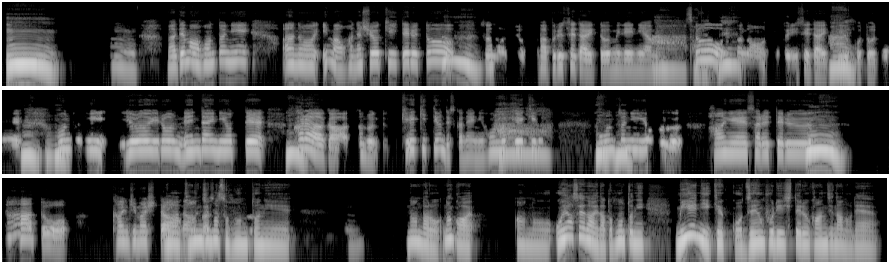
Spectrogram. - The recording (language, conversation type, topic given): Japanese, podcast, 世代によってお金の使い方はどのように違うと思いますか？
- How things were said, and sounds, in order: other background noise; unintelligible speech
